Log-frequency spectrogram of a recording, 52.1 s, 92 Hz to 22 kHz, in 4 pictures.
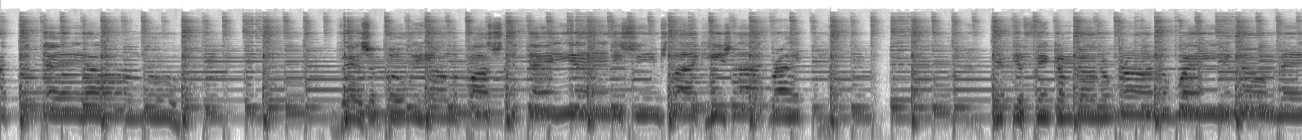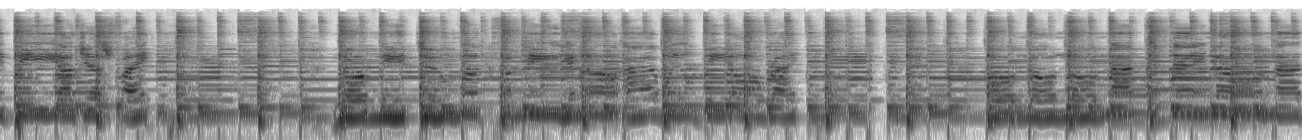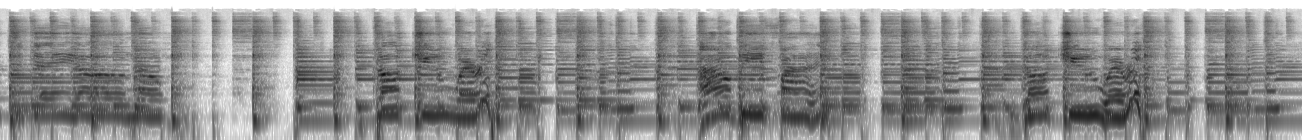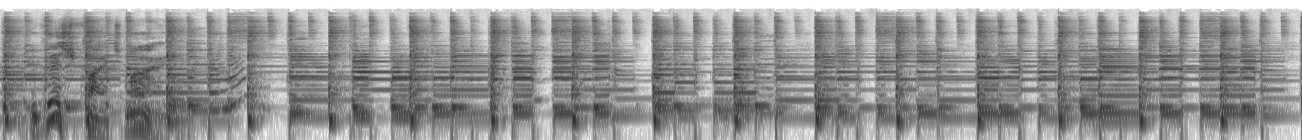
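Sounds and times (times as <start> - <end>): man singing: 0.0 - 2.1, 3.3 - 8.7, 9.5 - 21.8, 22.5 - 27.9, 29.6 - 31.3, 33.0 - 34.7, 36.0 - 37.7, 39.2 - 41.0
plucked string accompaniment: 0.0 - 52.0.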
